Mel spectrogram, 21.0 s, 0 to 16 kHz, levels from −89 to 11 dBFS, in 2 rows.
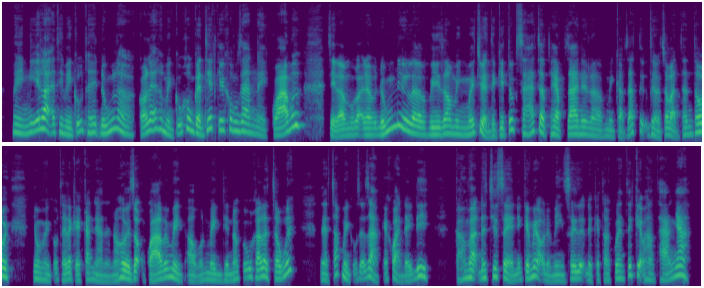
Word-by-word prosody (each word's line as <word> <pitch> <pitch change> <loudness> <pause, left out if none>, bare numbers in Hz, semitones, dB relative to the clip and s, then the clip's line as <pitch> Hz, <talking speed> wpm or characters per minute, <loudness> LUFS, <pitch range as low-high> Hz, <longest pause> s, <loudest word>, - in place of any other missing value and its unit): mình 170 -4 -3
nghĩ 200 +6 +3
lại 255 -9 +7
thì 180 - -4
mình 140 -3 -2
cũng 190 +8 -2
thấy 180 -2 -2
đúng 180 +10 0
là 165 - -1
có - - +2
lẽ 225 +3 +3
là 245 - -3
mình 150 - -3
cũng 165 +2 -4
không 245 -1 +1
cần 175 - +5
thiết 265 +3 0
cái 225 0 0
không 230 -3 -1
gian 190 -5 +1
này 125 -7 -8
quá 135 +2 +7
mức, 320 +3 +2 0.4
chỉ - - 0
là, 115 +2 +5 0.2
gọi 145 - +1
là, 135 0 +3
đúng 205 - +2
như 300 -8 +3
là 170 -6 +5
vì 140 0 +1
do 160 +1 +2
mình 145 -2 -5
mới 155 +3 +2
chuyển 175 - +2
từ 120 - -4
ký 135 - -2
túc 230 - -2
xá 160 -1 -3
chật - - +3
hẹp 140 -3 +2
ra 145 +1 +4
nên 145 -2 -2
là 120 -3 -3
mình 115 -2 -9
cảm - - -6
giác - - -2
tự - - -6
thưởng - - -2
cho 140 - 0
bản - - +2
thân 145 +2 -6
thôi. 185 0 +5 0.4
Nhưng 140 - -2
mà - - -8
mình 110 -3 -7
cũng 120 - -10
thấy 115 +1 -3
là 135 - +2
cái 110 0 -2
căn 125 -1 -2
nhà 105 -4 -6
này 95 -2 -11
nó 100 - -6
hơi 155 -4 +5
rộng - - +2
quá 110 -1 +6
với 165 +5 0
mình, 145 -11 0
ở 100 0 -4
một 100 +4 -10
mình 120 -3 -4
thì 110 - -4
nó 120 +4 -4
cũng 155 +4 -5
khá 160 -1 +2
là 180 -1 +4
trống 140 +5 0
ấy, 260 +6 +3 0.4
nên 120 - -3
là - - -4
chắc 95 - -6
mình - - -1
cũng - - -15
sẽ - - -2
giảm - - +1
cái - - -6
khoản 90 - -1
đấy 100 +1 -3
đi. 175 - +1 0.4
Cảm - - -7
ơn 150 - -4
bạn 160 -2 +4
đã 150 - 0
chia 165 +4 -2
sẻ 130 -11 0
những 120 +4 -8
cái 145 +2 +1
mẹo 185 0 +1
để - - -7
mình 105 +1 -7
xây 140 +7 -1
dựng 145 - 0
được - - -4
cái 115 - -9
thói 115 -1 -7
quen 145 +2 -4
tiết 205 0 -3
kiệm - - +2
hằng 120 -2 -6
tháng 120 +6 -2
nha. 205 -3 +3
150 Hz, 320 wpm, -23 LUFS, 125-185 Hz, 0.4 s, lại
